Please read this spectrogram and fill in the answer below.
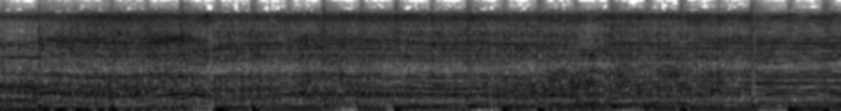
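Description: A chainsaw running and cutting into a thick tree limb, its pitch rising and falling repeatedly as the throttle and cutting load change. Background music with steady tones plays underneath and comes forward near the end.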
